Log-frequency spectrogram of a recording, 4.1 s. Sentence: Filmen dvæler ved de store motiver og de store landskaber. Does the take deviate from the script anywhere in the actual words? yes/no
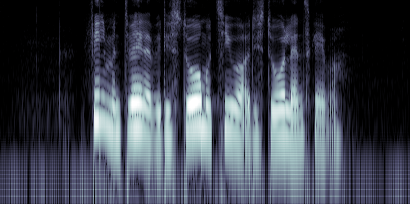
no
